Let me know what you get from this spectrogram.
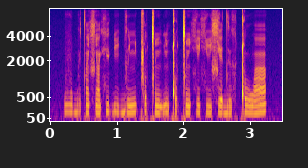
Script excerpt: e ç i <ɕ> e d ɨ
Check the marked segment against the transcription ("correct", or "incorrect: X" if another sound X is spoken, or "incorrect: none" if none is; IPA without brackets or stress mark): correct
